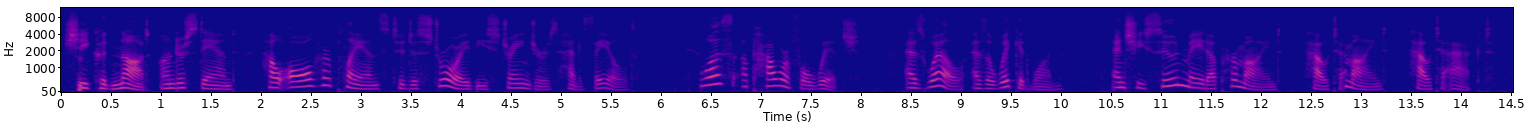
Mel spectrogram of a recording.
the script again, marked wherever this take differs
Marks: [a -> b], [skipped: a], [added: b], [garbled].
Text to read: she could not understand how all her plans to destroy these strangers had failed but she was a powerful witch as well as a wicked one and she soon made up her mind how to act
she could not understand how all her plans to destroy these strangers had failed [skipped: but she] was a powerful witch as well as a wicked one and she soon made up her mind how to [added: mind how to] act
